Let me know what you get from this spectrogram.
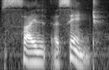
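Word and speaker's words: scent: तो सेंट। सेंट, SENT मतलब ACNT, ए pronunciation होगा, और जो C है वो साइलेंट है, तो इसका मतलब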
